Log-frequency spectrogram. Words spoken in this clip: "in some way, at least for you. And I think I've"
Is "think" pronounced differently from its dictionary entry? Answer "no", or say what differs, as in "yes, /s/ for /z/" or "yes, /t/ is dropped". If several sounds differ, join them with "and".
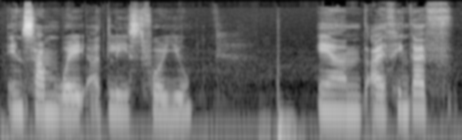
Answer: no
